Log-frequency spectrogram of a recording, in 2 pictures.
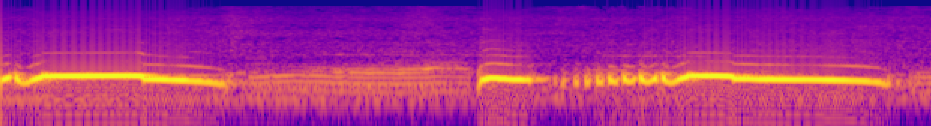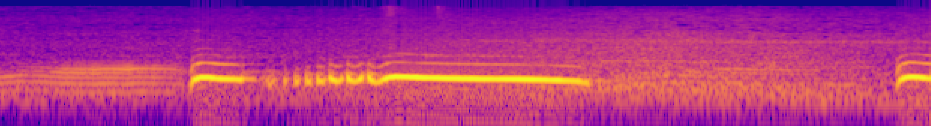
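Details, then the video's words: Rhythmic cooing of a pelung dove meant to coax a dove into calling quickly: long low notes that fall away, each followed by pulsing rolled notes, about three phrases. "PANCINGAN PUTER PELUNG AGAR CEPAT BUNYI"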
